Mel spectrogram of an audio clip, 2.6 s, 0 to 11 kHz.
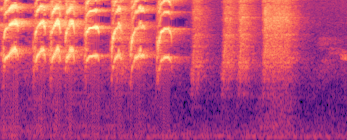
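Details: Greater green leafbird in full song, meant to spur other birds to sing. Quick run of bright, arched, whistled notes repeated about every 0.2 seconds, then softer rustling bursts.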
